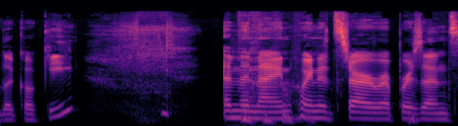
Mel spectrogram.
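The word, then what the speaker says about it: coquí: It actually says coqui. Yeah, the frog makes that noise. And it's called coqui? Yeah. Cute. It goes coqui. So its name is onomatopoeic. Yes. It's pronounced just like that.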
